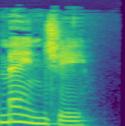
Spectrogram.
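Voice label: "mangy", British English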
